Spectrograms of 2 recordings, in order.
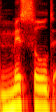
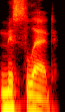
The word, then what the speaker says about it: misled: I've always heard people say misled, but when I'd read the word, I would pronounce it as missled and not misled.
